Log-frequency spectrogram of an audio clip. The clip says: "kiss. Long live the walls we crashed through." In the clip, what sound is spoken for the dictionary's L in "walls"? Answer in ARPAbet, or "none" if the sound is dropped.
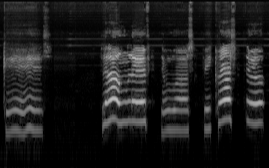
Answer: none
